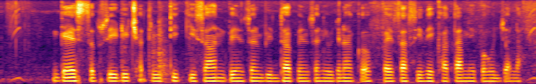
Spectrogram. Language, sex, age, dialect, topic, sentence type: Bhojpuri, male, 18-24, Western, banking, statement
